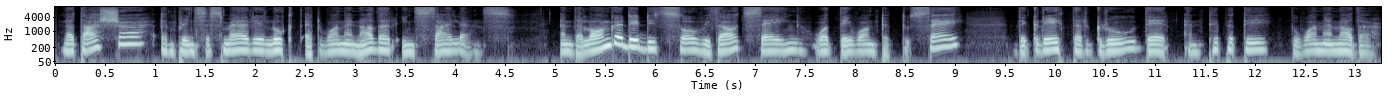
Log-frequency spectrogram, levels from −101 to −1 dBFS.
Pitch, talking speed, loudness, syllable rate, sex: 155 Hz, 140 wpm, -20 LUFS, 4.4 syllables/s, female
